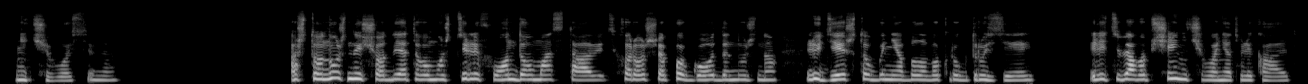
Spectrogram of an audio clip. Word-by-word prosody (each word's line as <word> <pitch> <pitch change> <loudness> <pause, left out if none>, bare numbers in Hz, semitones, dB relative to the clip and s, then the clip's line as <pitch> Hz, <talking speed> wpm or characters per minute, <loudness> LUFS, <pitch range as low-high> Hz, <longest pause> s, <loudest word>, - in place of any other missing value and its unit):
Ничего 185 -4 -3
себе. 200 +1 -8 1.8
А - - +3
что 255 -2 +2
нужно 265 +1 +5
ещё 235 -3 +2
для 230 +2 +2
этого? 225 -2 -1
Может, 220 -1 0
телефон 230 -3 +2
дома 220 0 +2
оставить? 205 -1 -3
Хорошая 230 -2 -1
погода 210 -2 0
нужна, 205 -1 -3 0.3
людей 220 -1 +5
чтобы 230 -1 -2
не 215 -1 +2
было 210 0 -1
вокруг, 215 -1 -4
друзей? 195 -1 -3 0.5
Или 220 +5 +2
тебя 230 +2 +3
вообще 225 +5 +1
ничего 205 -5 0
не 195 0 +1
отвлекает? 190 -1 -6
215 Hz, 125 wpm, -24 LUFS, 200-230 Hz, 1.8 s, нужно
